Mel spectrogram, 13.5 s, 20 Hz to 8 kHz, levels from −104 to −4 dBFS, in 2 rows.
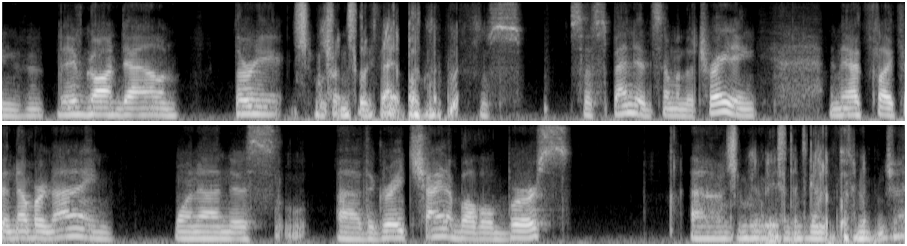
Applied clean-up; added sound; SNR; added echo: neural diffusion model UNIVERSE++.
